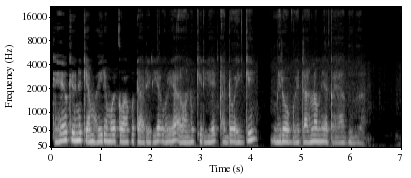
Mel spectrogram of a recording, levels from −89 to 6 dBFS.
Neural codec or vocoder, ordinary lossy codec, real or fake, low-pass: none; none; real; 19.8 kHz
